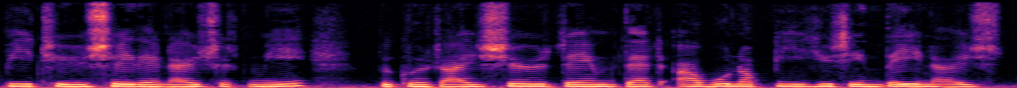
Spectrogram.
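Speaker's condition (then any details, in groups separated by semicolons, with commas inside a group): Profound hearing loss; congenital, hearing aids from 8 months, bilateral cochlear implants, first implant at 27; listening fatigue despite implants, mini mic connected to computer, captions, lip reading; learned to speak by oral method at Carl De Toy deaf school, speech rehabilitation after implant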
